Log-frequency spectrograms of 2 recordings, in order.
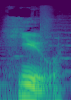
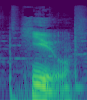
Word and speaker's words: Hugh: Tên của diễn viên này thì các bạn hãy bỏ qua hai phụ âm cuối và thêm một âm Y ở đây. Hugh. Hugh.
